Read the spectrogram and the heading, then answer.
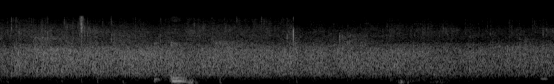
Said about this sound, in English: So let's give them a round of applause.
